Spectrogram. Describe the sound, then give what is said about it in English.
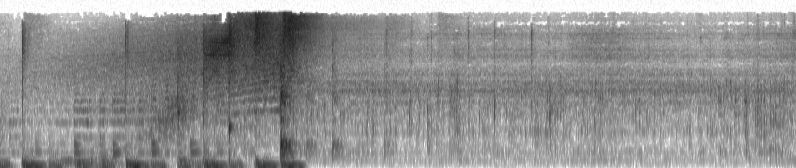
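A tea kettle boils with a loud, bubbling rumble and rising hiss for about three seconds, then cuts off abruptly, leaving a faint, quiet simmer; a found sound worked into a music track by HRN engineer Armen Spengen. “The pop from a bottle of Snapple, a hiss from a soda stream, the scream of a tea kettle.”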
